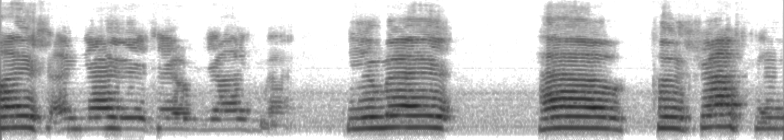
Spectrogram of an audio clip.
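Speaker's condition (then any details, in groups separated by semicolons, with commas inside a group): Speech impairment after birth surgery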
